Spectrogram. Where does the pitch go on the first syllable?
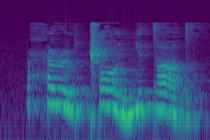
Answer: falling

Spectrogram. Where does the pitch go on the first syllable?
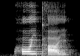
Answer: high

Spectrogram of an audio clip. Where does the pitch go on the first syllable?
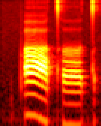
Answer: falling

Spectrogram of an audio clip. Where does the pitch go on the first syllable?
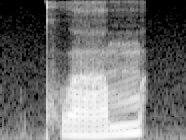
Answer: rising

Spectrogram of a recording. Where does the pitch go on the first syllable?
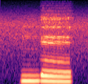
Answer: low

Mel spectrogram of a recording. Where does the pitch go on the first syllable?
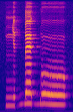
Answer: low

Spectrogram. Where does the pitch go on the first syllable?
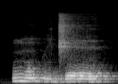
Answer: high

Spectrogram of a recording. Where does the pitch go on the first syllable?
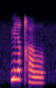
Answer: high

